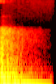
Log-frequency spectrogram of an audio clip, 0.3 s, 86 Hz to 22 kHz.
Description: natural kick f key, Royality free steel kick drum tuned to the F note. Loudest frequency: 95Hz; kick drum samples; single hits one shots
